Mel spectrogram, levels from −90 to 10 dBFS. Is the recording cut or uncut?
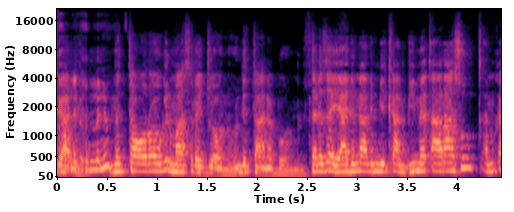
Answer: cut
